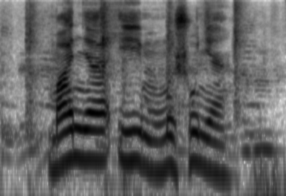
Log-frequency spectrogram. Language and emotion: Russian, neutral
